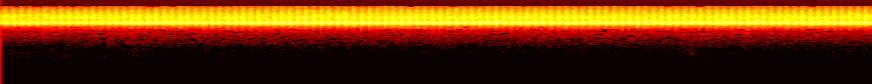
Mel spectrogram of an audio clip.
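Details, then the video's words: Unbroken high-pitched grasshopper chorus, a sizzling trill of quick, evenly spaced pulses holding steady loudness throughout, with no music or other noise. "Grass Hopper Sounds"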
